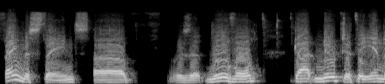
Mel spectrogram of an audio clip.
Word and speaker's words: Louisville: Uh how do you pronounce the city you live in? Louisville. Uh I'm Louisville. So I I grew up here. I'm from Ohio. So and there's some that say Lewisville.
